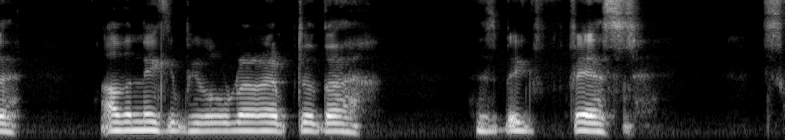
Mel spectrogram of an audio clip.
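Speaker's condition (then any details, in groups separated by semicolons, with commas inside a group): Multiple sclerosis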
